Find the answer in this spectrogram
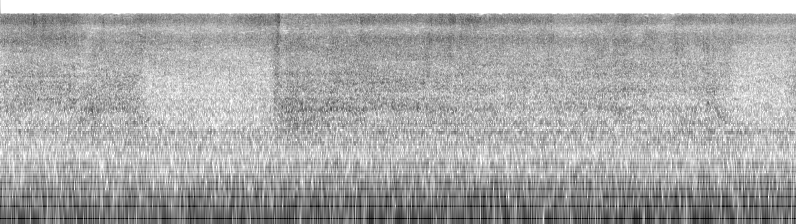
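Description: Chicken pieces and sliced onion sizzling steadily in a hot cast-iron skillet while they are stirred with a silicone spatula, over a faint steady low hum.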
